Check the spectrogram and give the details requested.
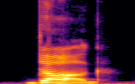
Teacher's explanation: There's a hard stop on that G sound. It's what we call a voice stop.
